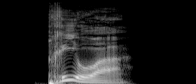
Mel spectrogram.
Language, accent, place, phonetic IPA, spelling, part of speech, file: German, Germany, Berlin, [ˈpʁiːoːɐ̯], Prior, noun, De-Prior.ogg
- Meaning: prior (high-ranking member of a monastery)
